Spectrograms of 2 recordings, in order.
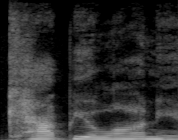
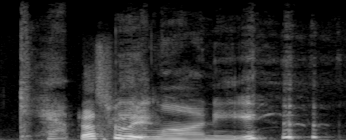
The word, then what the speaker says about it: Kapiolani: name over here right just everyone says capilani and i'm like piolani kapiolani see i need to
